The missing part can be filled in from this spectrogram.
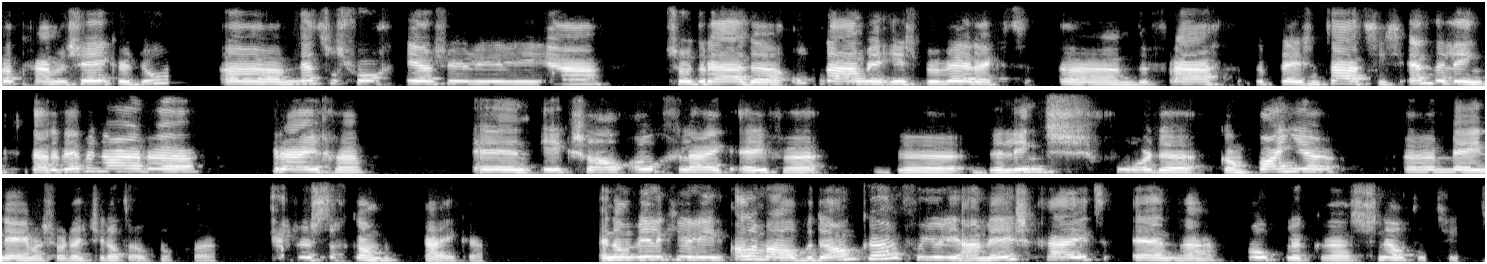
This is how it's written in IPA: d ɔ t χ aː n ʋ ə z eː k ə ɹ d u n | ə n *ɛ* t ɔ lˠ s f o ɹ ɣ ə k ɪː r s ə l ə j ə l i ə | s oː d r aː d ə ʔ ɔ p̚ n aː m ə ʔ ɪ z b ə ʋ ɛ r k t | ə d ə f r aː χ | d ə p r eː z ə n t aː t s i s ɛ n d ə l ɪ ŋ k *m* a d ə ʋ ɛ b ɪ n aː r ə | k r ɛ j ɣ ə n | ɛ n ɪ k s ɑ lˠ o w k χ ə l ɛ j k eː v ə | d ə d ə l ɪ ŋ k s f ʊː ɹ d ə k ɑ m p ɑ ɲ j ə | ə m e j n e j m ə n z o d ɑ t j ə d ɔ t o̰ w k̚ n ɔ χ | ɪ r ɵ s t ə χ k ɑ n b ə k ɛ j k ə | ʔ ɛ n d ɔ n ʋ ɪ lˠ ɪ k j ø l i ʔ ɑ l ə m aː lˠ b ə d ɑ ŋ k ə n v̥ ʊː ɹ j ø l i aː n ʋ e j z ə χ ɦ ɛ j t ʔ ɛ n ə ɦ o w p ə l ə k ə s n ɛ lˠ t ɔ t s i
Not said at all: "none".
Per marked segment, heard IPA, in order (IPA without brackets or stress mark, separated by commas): ɛ, n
